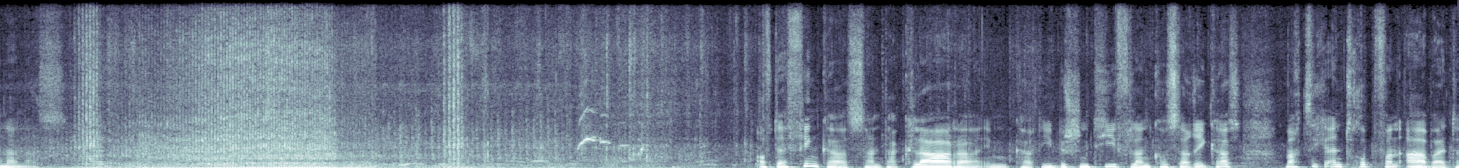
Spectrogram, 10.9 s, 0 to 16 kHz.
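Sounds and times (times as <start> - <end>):
speech: 0.0 - 0.6, 5.7 - 10.9
tractor engine pulling trailers along muddy field tracks: 0.0 - 10.9
bird chirps: 4.2 - 5.0.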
